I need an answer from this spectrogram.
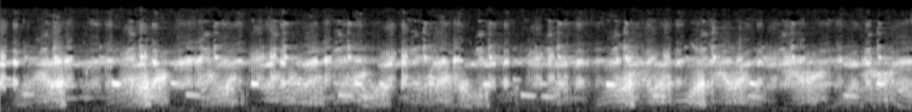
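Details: Chorus of numerous frogs, grating croaks piling on one another with occasional short falling whistles, continuous and even in loudness across the stretch.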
